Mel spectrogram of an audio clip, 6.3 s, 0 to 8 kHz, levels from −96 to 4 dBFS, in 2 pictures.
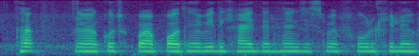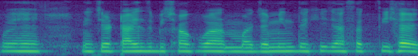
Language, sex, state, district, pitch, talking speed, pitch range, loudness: Hindi, male, Rajasthan, Nagaur, 175 Hz, 220 wpm, 175-180 Hz, -29 LUFS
